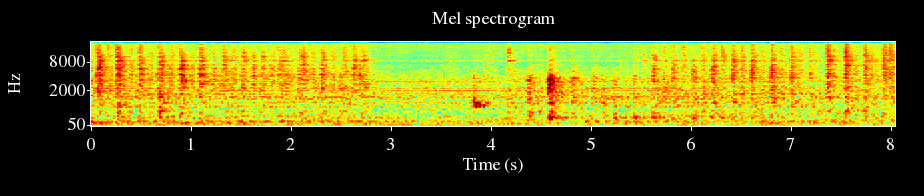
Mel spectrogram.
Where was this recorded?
in a restroom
